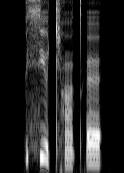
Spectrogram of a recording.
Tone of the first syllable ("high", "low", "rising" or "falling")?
falling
